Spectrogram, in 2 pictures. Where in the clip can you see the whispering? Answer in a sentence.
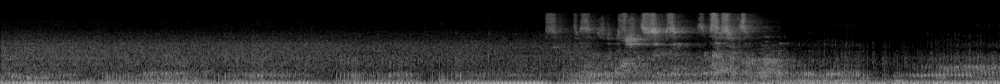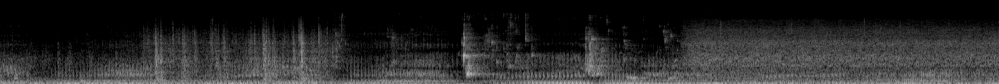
You can hear the whispering from 5.5 to 7.8 s.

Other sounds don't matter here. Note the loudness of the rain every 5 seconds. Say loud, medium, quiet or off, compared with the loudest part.
medium, medium, loud, loud.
